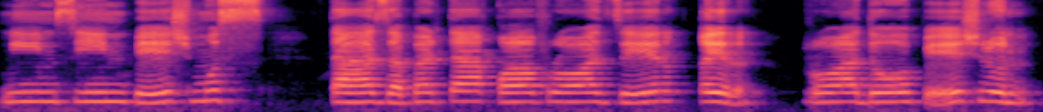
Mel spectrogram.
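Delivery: slow, measured letter by letter spelling; slow spelling recitation. Shown as a demonstration. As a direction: spell each letter and vowel carefully. Spells out Quran letters slowly. (धीरे धीरे हिज्जे करके पढ़ना)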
